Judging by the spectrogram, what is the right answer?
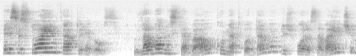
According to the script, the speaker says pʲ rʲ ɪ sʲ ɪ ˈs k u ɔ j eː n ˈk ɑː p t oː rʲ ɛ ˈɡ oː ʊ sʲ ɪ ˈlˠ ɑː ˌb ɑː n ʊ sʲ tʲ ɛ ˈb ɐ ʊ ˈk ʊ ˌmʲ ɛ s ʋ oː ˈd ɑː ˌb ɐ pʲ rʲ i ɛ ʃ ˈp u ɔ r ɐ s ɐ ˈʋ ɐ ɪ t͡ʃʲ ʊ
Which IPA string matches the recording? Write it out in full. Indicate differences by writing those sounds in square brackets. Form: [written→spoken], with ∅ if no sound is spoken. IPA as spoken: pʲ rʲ ɪ sʲ ɪ ˈs [k→t] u ɔ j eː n ˈk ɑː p t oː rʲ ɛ ˈɡ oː ʊ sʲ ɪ ˈlˠ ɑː ˌb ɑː n ʊ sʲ tʲ ɛ ˈb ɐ ʊ ˈk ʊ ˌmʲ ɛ [s→t] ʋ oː ˈd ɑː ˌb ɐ pʲ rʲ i ɛ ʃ ˈp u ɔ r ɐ s ɐ ˈʋ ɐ ɪ t͡ʃʲ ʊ

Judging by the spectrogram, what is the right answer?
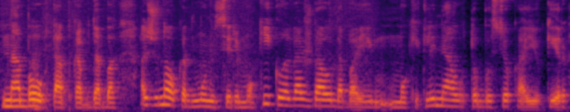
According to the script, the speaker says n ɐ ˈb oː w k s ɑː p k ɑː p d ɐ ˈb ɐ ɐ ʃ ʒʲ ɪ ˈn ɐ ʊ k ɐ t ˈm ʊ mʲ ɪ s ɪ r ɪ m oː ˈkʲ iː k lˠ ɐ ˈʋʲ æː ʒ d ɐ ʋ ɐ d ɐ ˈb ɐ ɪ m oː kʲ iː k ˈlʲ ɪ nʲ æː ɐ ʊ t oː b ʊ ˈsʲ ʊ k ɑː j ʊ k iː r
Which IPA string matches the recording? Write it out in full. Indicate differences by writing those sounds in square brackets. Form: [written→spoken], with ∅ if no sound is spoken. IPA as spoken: n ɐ ˈb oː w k [s→t] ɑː p k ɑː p d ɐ ˈb ɐ ɐ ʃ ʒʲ ɪ ˈn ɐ ʊ k ɐ t ˈm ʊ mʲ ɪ s ɪ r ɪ m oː ˈkʲ iː k lˠ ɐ ˈʋʲ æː ʒ d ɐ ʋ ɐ d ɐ ˈb ɐ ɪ m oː kʲ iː k ˈlʲ ɪ nʲ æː ɐ ʊ t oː b ʊ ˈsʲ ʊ k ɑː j ʊ k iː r

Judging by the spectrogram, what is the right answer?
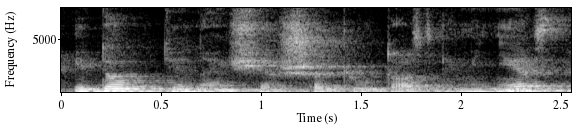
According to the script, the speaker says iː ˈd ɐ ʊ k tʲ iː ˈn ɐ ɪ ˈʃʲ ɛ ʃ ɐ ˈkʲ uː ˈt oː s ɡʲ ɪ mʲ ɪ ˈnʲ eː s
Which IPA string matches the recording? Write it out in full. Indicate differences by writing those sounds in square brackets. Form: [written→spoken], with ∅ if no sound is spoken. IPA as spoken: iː ˈd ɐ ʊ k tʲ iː ˈn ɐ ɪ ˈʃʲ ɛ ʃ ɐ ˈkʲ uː ˈt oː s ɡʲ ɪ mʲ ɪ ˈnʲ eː s

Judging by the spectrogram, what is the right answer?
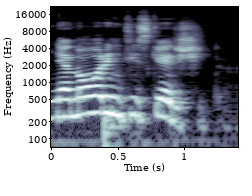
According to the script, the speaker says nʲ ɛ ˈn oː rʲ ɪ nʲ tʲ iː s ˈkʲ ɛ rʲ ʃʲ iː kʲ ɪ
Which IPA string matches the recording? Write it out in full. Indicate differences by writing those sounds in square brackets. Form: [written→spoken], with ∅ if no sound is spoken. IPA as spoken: nʲ ɛ ˈn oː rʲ ɪ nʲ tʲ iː s ˈkʲ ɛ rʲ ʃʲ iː [kʲ→tʲ] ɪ

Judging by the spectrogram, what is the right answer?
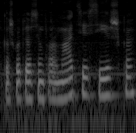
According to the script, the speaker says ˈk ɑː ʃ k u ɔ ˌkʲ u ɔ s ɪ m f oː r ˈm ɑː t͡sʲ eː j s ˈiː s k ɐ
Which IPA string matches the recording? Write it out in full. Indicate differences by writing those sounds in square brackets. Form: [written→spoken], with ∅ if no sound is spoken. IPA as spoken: ˈk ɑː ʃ k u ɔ ˌkʲ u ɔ s ɪ [m→n] f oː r ˈm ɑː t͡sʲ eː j s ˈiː [s→ʃ] k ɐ

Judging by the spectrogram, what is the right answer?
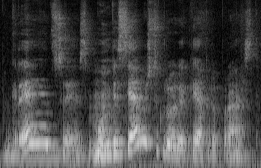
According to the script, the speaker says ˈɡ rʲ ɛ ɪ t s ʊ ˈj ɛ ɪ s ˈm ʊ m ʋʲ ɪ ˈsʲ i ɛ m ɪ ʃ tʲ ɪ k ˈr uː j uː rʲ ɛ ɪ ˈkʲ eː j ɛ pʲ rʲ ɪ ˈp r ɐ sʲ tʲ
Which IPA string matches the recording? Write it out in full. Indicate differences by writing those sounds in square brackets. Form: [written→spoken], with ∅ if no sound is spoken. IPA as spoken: ˈɡ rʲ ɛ ɪ t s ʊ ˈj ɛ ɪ s ˈm ʊ m ʋʲ ɪ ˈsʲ i ɛ m ɪ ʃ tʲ ɪ k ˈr uː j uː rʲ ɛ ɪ ˈkʲ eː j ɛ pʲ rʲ ɪ ˈp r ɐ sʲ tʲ

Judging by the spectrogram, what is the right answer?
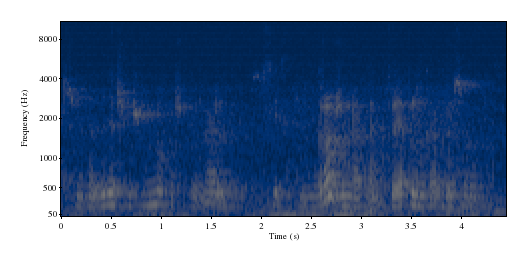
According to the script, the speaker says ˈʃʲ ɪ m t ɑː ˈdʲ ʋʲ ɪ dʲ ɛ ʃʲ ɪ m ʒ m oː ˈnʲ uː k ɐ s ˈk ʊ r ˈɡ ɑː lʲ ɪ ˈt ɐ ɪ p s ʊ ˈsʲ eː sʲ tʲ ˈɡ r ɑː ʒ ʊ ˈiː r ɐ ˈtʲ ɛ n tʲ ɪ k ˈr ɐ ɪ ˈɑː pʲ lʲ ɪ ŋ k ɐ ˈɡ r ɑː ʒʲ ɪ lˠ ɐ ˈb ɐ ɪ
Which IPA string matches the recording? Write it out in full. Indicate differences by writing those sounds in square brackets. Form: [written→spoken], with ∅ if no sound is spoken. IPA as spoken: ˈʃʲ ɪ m t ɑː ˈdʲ ʋʲ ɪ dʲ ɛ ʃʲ ɪ m ʒ m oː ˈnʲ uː k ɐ [s→ʃ] ˈk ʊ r ˈɡ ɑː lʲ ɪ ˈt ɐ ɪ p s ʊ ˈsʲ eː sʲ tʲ ˈɡ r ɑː ʒ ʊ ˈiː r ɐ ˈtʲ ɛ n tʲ ɪ k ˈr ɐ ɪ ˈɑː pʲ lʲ ɪ ŋ k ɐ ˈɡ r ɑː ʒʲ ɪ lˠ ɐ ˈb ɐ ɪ

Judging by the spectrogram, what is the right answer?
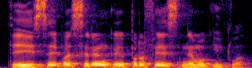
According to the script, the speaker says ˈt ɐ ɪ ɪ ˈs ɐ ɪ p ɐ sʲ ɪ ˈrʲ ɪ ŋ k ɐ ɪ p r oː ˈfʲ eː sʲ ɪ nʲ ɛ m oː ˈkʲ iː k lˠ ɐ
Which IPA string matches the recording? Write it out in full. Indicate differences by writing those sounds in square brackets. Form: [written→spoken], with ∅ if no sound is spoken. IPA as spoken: ˈt ɐ ɪ ɪ ˈs ɐ ɪ p ɐ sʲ ɪ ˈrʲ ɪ ŋ k ɐ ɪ p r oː ˈfʲ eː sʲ ɪ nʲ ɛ m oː ˈkʲ iː k lˠ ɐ

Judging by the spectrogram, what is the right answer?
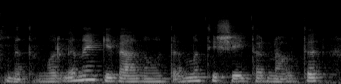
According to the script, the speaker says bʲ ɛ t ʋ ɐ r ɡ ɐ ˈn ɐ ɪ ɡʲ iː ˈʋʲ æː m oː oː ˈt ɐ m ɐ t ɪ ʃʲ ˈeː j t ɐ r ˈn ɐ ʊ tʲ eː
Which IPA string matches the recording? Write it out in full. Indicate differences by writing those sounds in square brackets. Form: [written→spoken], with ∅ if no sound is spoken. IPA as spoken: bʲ ɛ t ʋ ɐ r ɡ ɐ ˈn ɐ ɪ ɡʲ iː ˈʋʲ æː [m→n] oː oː ˈt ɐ m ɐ t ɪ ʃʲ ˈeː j t ɐ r ˈn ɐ ʊ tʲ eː

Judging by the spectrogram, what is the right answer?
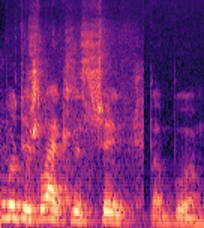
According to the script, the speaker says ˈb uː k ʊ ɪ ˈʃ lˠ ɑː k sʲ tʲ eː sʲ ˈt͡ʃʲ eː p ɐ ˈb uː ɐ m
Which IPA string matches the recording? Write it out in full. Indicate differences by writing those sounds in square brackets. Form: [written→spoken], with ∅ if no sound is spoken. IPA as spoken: ˈb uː [k→t] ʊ ɪ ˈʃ lˠ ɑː k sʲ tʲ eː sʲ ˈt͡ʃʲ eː p ɐ ˈb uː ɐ m

